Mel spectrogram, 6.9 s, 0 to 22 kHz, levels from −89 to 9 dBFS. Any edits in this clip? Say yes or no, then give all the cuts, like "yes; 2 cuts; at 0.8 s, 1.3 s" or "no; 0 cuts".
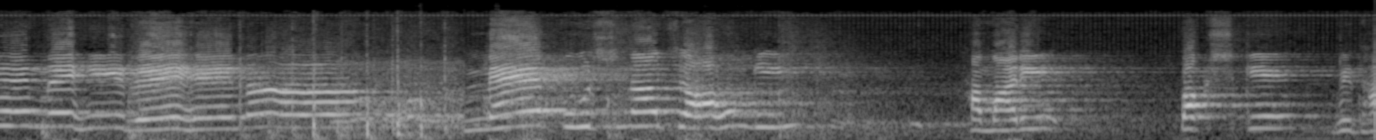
yes; 1 cut; at 2.3 s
